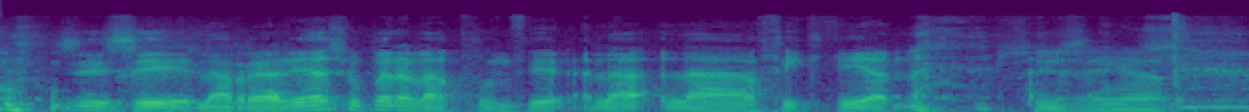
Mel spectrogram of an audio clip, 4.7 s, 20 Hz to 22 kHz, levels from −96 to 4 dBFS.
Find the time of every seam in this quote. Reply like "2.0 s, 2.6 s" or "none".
none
